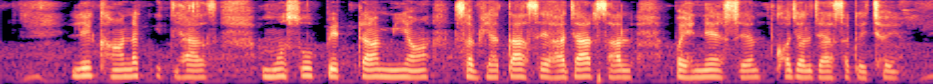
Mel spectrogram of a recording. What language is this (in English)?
Maithili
